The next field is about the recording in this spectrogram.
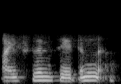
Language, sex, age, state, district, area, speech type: Sindhi, female, 45-60, Gujarat, Surat, urban, conversation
